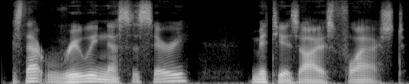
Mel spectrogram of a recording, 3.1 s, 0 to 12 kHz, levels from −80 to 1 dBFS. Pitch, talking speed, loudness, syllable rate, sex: 100 Hz, 135 wpm, -19 LUFS, 5.3 syllables/s, male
